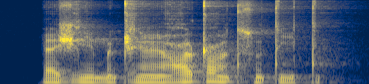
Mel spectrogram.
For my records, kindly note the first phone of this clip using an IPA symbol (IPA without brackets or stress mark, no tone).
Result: æ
